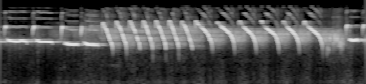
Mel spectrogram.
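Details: Begie canary song used for training: a steady high whistled note repeated, then a fast run of downslurred chirps about four per second, ending again on level whistles; clean recording with no background sounds.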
